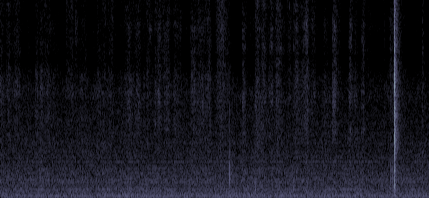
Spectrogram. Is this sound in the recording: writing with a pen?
yes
